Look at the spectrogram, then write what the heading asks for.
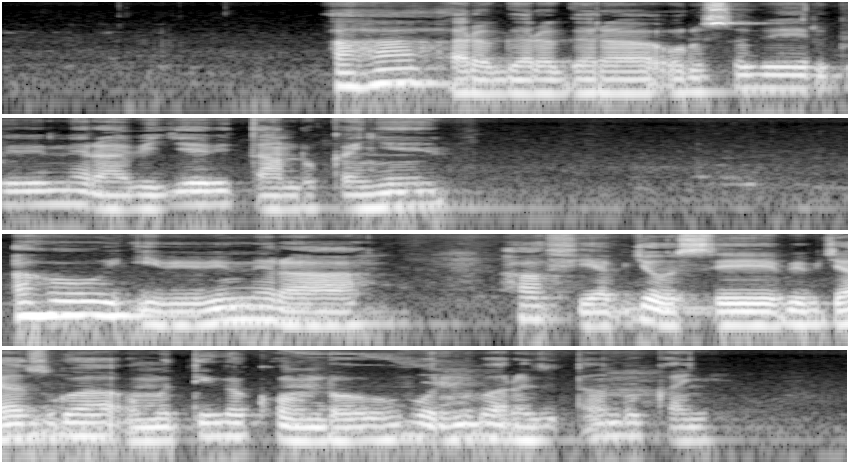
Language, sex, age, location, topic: Kinyarwanda, male, 25-35, Kigali, health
